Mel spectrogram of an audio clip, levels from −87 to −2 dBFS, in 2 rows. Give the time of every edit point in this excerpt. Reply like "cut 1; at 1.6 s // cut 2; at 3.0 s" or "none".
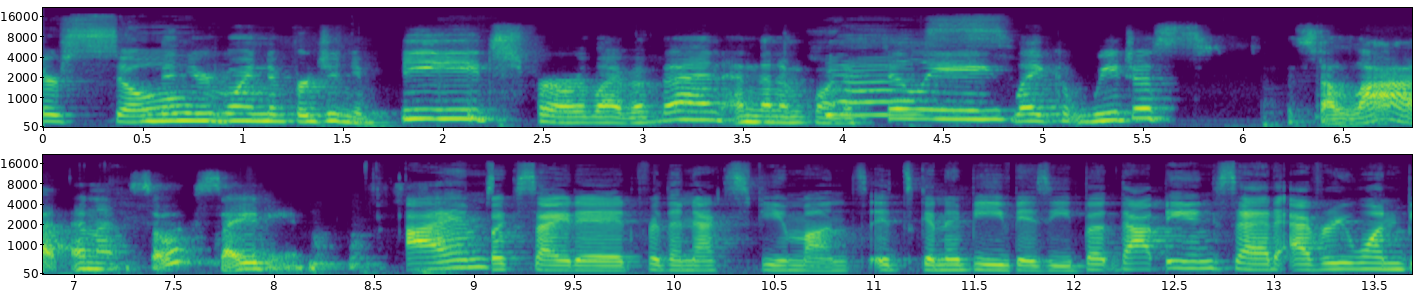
cut 1; at 6.4 s // cut 2; at 9.1 s // cut 3; at 11.7 s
